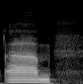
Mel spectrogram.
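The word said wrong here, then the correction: Ngāruawāhia: Help me here. – Narawahia, which is just down the road from where I live here in the Waikato.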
